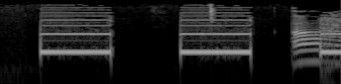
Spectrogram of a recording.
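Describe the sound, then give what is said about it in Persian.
A telephone busy tone sounds after a call drops: two full, evenly spaced steady beeps at a fixed pitch, then a third beep begins. Loud and clear. “متاسفانه تماس خواهر ما قطع شد”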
